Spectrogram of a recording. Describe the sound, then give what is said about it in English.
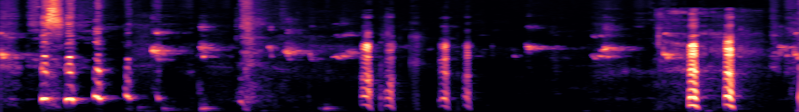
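Basketball shoes squeak on a court without music. Many short, high, chirping squeaks come in irregular clusters and sound much like birds in a pet shop. “Sounds like they're in a goddamn pet shop, right? Shit, it sounds like birds.”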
